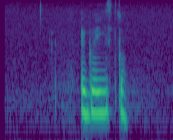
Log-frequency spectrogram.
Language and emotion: Russian, neutral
